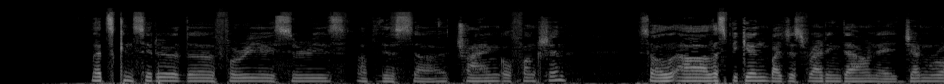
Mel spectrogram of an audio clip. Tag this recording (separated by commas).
monologue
